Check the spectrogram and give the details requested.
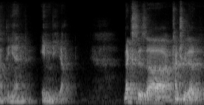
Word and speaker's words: India: Next up, different vowel sound here in English. It's India India compared to Japanese which is インド（In’dow）so India. Different vowel sound at the end. India.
